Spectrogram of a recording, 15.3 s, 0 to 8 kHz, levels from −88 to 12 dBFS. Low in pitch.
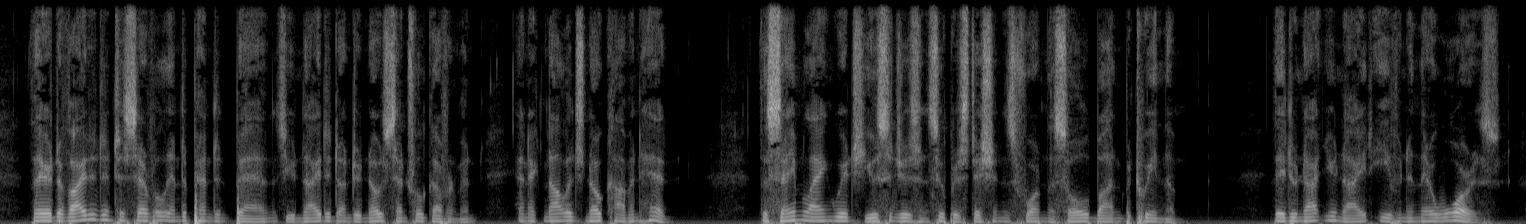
Yes: low, 120 Hz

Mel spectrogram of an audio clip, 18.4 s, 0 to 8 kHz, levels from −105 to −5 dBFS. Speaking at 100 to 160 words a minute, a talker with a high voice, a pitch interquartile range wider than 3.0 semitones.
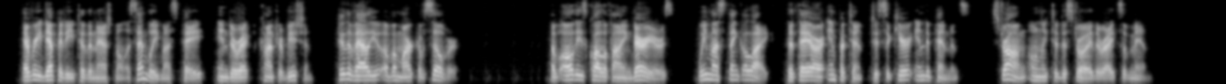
No: average, 140 wpm; low, 135 Hz; average, 5.0 semitones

